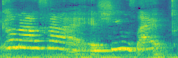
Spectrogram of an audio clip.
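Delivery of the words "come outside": high, drawn-out call; retold challenge. Calling friend out to the yard, high drawn-out challenge. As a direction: call it out slowly, pitched up. Retells the challenge after laughing.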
